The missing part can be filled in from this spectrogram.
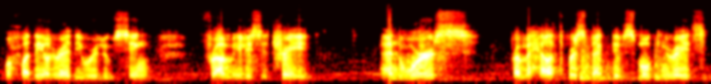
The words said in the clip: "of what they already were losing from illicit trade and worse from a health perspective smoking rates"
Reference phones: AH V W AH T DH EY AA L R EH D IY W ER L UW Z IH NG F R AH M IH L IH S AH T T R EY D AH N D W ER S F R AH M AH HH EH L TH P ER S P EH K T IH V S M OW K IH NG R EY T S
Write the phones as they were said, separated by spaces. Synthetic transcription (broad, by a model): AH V W AH T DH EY AA L R EH D IY W ER L UW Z IH NG F R AH M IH L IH S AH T T R EY D AH N D W ER S F R AH M AH HH EH L TH P ER S P EH K T IH V S M OW K IH NG R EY T S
